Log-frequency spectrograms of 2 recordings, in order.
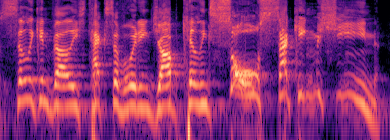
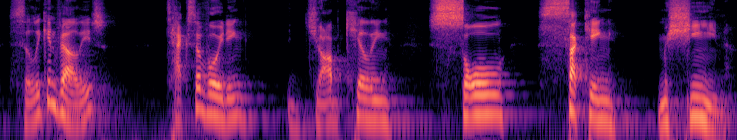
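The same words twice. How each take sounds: First: The phrase is read at a normal pace. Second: The phrase is read at a slow pace.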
